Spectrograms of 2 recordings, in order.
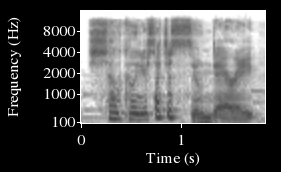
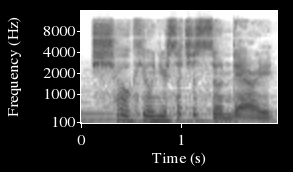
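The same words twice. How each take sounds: First: It is said in a cutesy, boyish voice. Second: It is said in a plain voice.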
